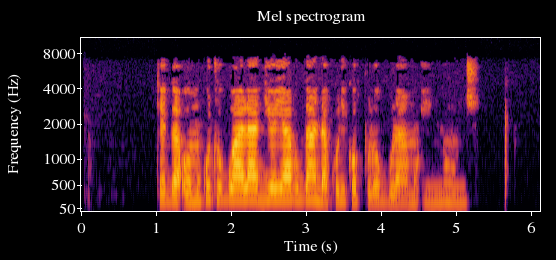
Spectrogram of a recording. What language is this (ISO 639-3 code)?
lug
